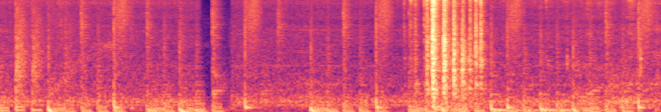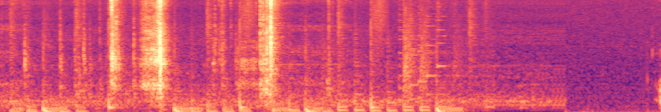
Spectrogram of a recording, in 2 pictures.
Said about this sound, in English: let's get this into a tape drive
